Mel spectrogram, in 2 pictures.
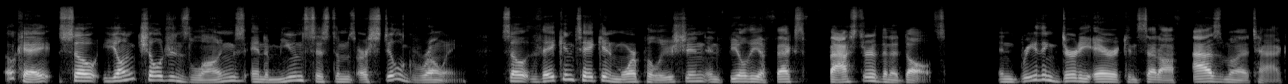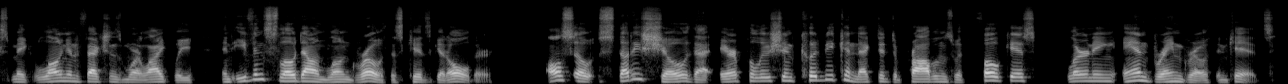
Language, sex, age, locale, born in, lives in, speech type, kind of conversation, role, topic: English, male, 25-29, en-US, United States, United States, read, expert-assistant, expert, How does air pollution affect human health?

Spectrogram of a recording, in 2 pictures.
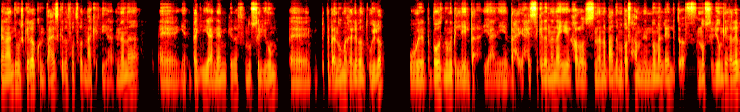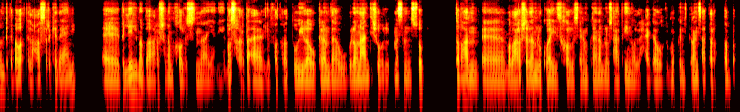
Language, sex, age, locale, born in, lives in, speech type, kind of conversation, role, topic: Arabic, male, 20-24, ar-EG, Egypt, Egypt, conversation, advice, user, إزاي القيلولة الطويلة بتبوّظ نوم الليل؟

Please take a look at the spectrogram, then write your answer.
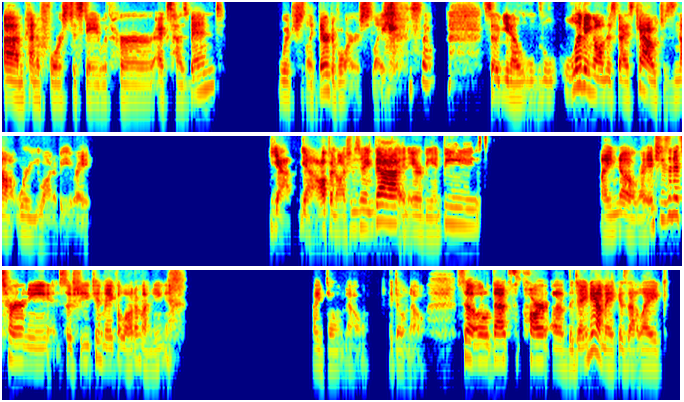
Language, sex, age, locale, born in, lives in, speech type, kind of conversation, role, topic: English, female, 40-44, en-US, United States, United States, conversation, advice, user, How can I address a disagreement with a close friend without damaging our relationship?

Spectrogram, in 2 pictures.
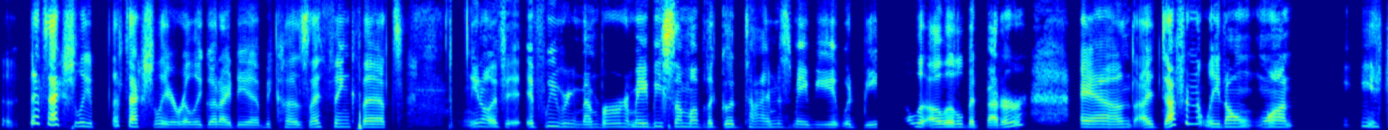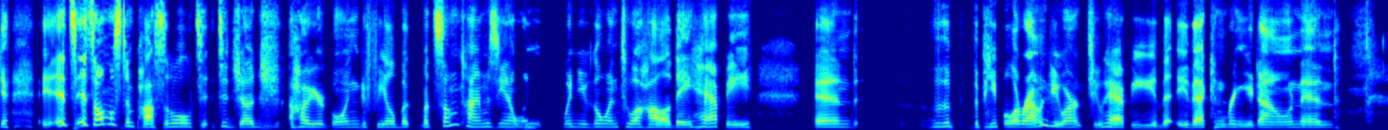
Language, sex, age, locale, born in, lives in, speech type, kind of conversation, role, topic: English, female, 45-49, en-US, United States, United States, conversation, advice, user, How can I stop feeling isolated during the holidays?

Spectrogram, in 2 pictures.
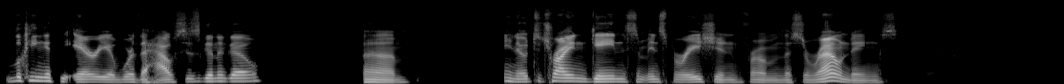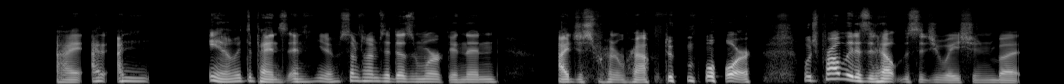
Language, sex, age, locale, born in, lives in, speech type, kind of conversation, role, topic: English, male, 30-34, en-US, United States, United States, conversation, podcast, host, How can everyday habits help nurture creativity in our lives?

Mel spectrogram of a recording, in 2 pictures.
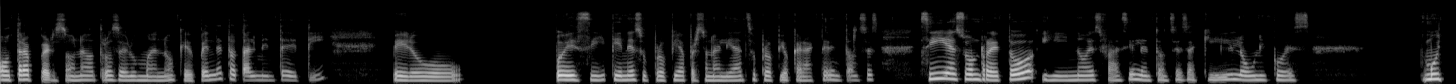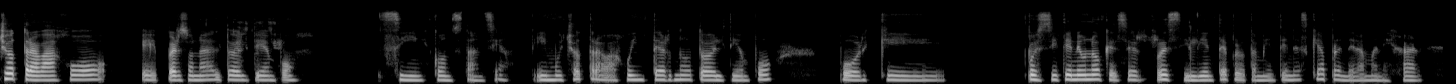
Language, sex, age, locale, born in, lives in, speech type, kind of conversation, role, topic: Spanish, female, 35-39, es-MX, Mexico, Mexico, conversation, podcast, guest, ¿Cómo puedo enseñarles responsabilidades a mis hijos adolescentes sin caer en sermones?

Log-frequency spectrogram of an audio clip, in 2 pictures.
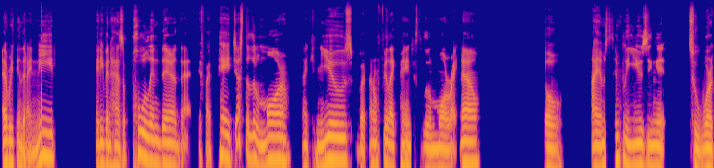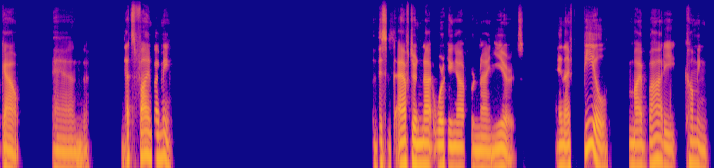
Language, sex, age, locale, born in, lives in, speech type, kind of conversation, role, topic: English, male, 35-39, en-US, United States, United States, conversation, unstructured, none, What is one habit that has improved your life the most?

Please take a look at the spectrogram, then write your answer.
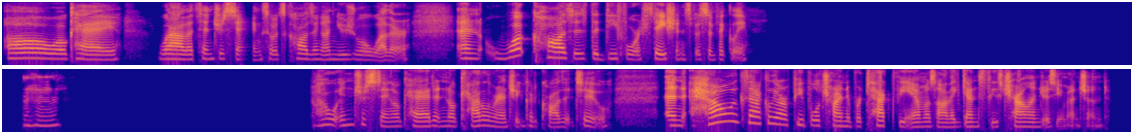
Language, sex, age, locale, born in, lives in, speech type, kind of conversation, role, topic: English, female, 18-19, en-US, United States, United States, read, expert-assistant, asker, What is the capital of the country with the most rainforests?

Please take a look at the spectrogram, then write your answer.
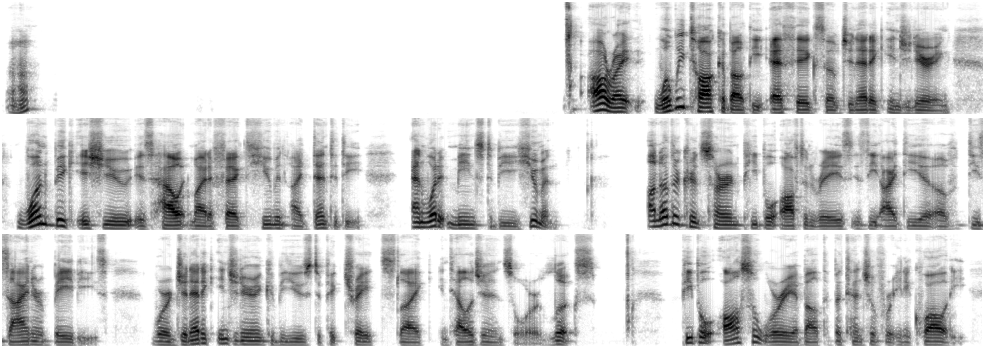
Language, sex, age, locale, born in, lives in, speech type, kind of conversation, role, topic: English, male, 45-49, en-US, United States, United States, read, expert-assistant, expert, What are the ethical considerations of genetic engineering?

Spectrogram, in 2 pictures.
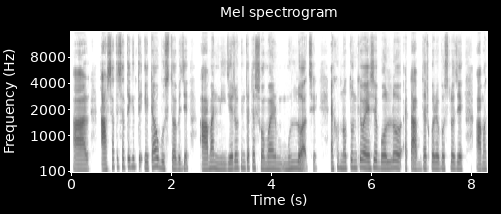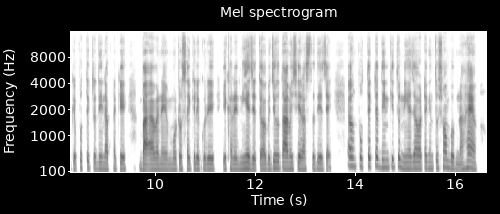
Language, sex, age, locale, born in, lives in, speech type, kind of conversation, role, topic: Bengali, male, 25-29, bn-BD, Bangladesh, Bangladesh, conversation, podcast, guest, ‘না’ বলতে শেখার জন্য তুমি কী কী করলে?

